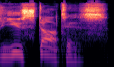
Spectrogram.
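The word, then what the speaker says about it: Eustatis: The next day, the 18th, there's a performance by a ballet company called Ustartis. Sorry, the name is spelled E U S T A T I S.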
